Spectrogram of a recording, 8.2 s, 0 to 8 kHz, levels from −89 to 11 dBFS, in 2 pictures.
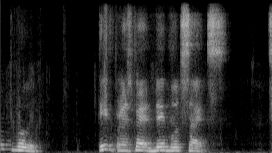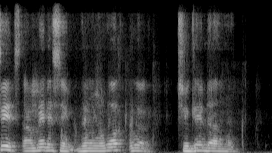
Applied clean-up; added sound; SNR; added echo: neural mask model DeepFilterNet 3.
